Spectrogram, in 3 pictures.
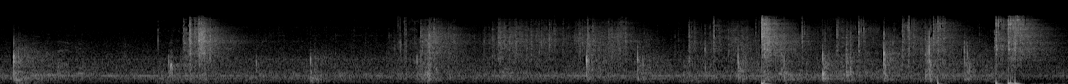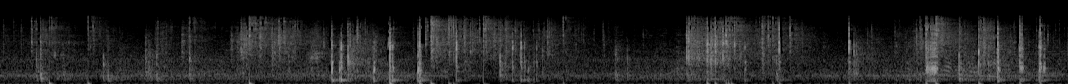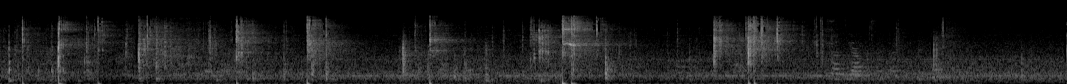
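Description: Fabric rustling and swishing as a portable trade show banner is unfolded and spread out, with scattered sharp clicks and knocks from its thin frame poles being handled and fitted together. A steady low hum runs underneath.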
